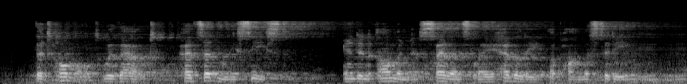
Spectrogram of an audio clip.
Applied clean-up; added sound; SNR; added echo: neural separator model SepFormer DNS4.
